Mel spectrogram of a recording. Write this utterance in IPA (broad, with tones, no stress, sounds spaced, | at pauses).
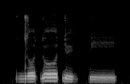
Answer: d o˨ ɗ o˦ ɗ y˨ k͡p i˨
